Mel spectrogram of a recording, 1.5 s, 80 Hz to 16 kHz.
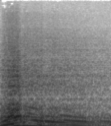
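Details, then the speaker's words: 1993 Honda Integra ZX 1600 (Japan import): a quick rev rises and falls with a raspy, leaky edge under the engine note, an exhaust leak clearly audible. "you can really hear the exhaust leak when I do that"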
